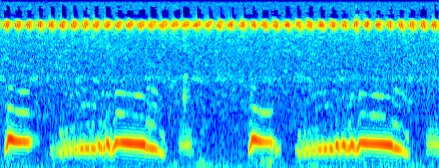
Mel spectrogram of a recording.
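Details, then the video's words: Turtle dove giving two coos, each a clipped note followed by a drawn-out rolling coo that falls at the end, with a shrill insect trill throughout. "suara burung puter merdu syahdu"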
